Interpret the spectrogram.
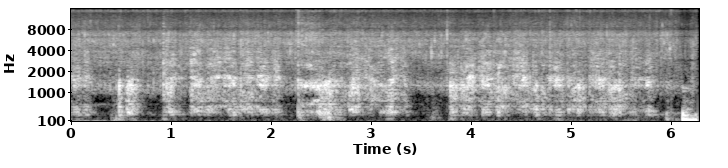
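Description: Chopped onions and green chillies sizzling in hot oil in a nonstick kadai, stirred with a metal slotted spoon that scrapes the pan now and then.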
